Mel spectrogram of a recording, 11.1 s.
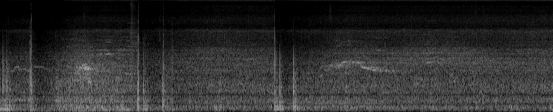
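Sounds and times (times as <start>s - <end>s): background rumble: 0.0s - 11.0s
fireworks sharp bangs: 0.0s - 11.0s.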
